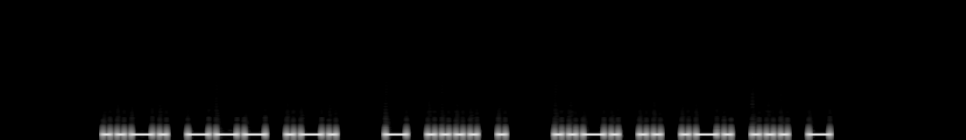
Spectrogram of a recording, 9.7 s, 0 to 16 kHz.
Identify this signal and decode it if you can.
Morse code, heard as a keyed tone, about 17 wpm, 700 Hz. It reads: FOR THE FIRST
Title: Sets of 3 Words 17wpm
